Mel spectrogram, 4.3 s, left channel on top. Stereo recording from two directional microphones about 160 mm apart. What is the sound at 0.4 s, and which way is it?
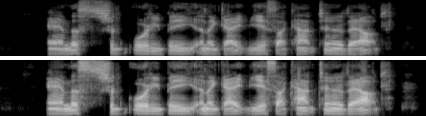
Speech, 35° right (ahead or behind).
